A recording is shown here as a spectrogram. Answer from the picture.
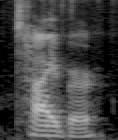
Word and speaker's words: Tiber: what were the numbers i might not be pronouncing the last one correctly i'm gonna say tiber you would be correct yes brock has 500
